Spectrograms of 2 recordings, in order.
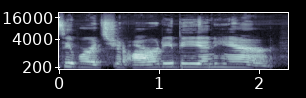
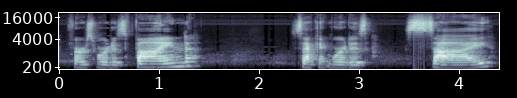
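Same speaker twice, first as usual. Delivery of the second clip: ordinary talk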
